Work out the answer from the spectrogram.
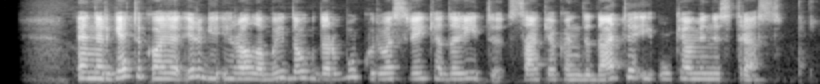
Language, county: Lithuanian, Vilnius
